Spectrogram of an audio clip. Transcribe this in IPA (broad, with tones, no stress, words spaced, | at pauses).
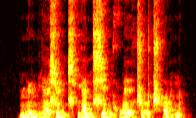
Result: n̪y˥˨n̪jɛ˨˦ɕy˥˨nt͡ɕʰjɛ˦n ɕi˥˨nxwe˥˨ɪ̯t͡sɹ̩˨˦ t͡sʰə˨˦n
